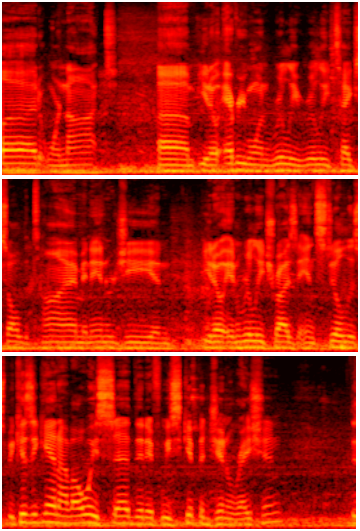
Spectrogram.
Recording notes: In this episode I once again head to the Marriott in downtown Kansas City again for the second Day of the NBBQA Conference. Not only was I able to record a series of killer interviews, but you’ll also find the recording of the Excellence Awards Ceremony where the who’s-who of BBQ were recognised for all their hard work.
